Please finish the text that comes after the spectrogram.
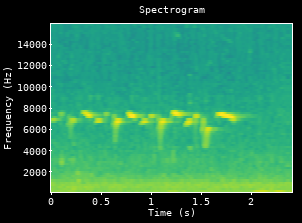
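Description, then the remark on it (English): A goldcrest, feeding in the needles of a conifer about 5 metres up, gives a quick string of very high, thin calls, soft and tightly spaced for about two seconds, over a faint low outdoor rumble. “The bird's really close, yeah. Just maybe 5 metres above us.”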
